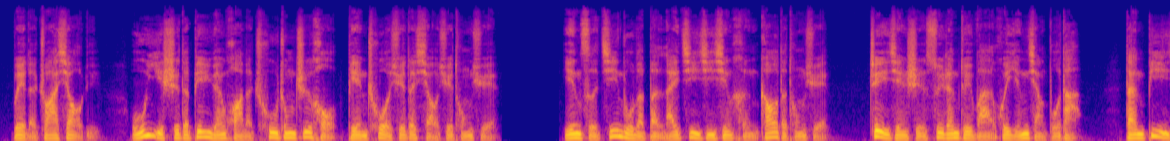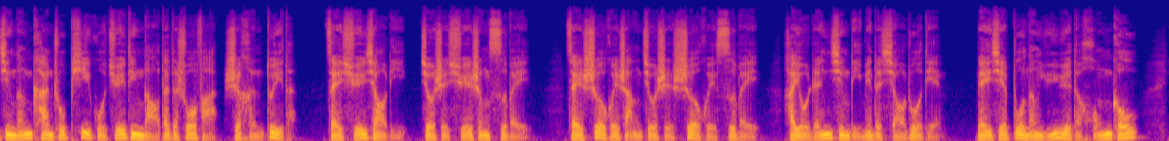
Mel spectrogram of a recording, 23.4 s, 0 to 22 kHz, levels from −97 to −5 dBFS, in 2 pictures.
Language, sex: Chinese, male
